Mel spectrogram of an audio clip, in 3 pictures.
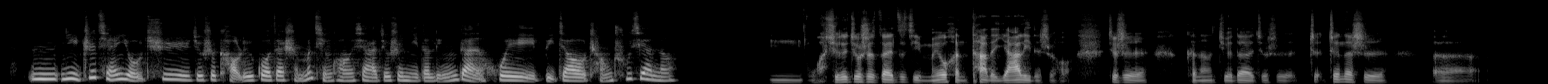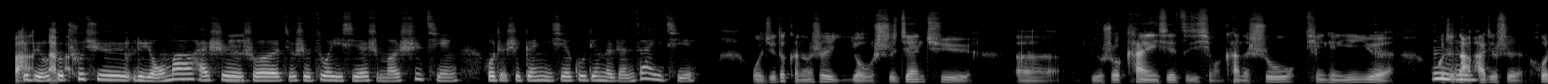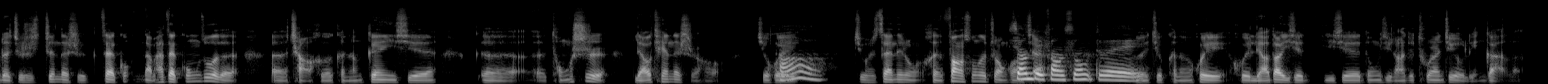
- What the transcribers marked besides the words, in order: none
- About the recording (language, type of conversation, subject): Chinese, advice, 日常压力会如何影响你的注意力和创造力？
